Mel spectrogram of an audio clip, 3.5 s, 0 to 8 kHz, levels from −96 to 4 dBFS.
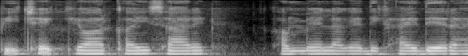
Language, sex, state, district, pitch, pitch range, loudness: Hindi, male, Jharkhand, Garhwa, 155 Hz, 150-155 Hz, -17 LUFS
